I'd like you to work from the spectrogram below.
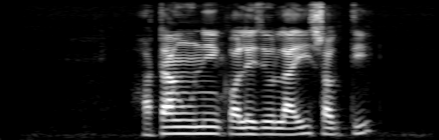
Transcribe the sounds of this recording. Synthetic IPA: hʌʈaw̃nekʌled͡zolajsʌk̚t̪i

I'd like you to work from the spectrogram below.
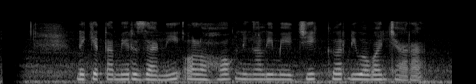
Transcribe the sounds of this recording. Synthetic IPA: nəkit̪amirzaniʔɔlɔɦɔk̚niŋalimɛd͡ʒikɨrdiwawaɲt͡ʃaɾa̰

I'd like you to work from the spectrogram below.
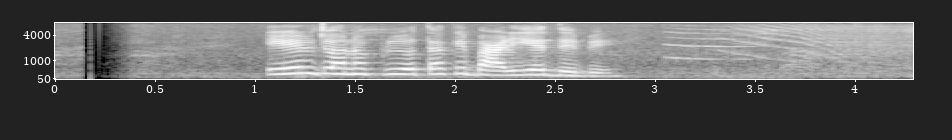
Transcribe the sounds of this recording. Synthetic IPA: eɾd͡ʑɔnokɾijot̪akebaɽijed̪ebe

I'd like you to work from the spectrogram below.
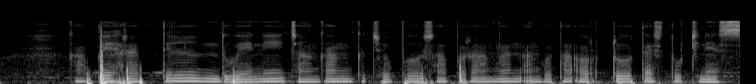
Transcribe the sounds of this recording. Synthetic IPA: kab̥ɛhrɛp̚t̪ɪlnd̪uenit͡ʃaŋkaŋkə̥d͡ʒ̥ob̥ɔsapəɾa̰ŋana̰ŋɡot̪aʔɔrd̪̥ot̪ɛ̰st̪ṵd̥inɛs

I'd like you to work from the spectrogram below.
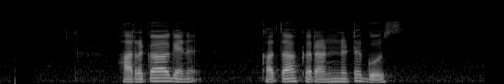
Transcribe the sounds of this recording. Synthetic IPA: haɾəkaːɡænə̰ | kat̪aːkəɾanːəʈəɡos

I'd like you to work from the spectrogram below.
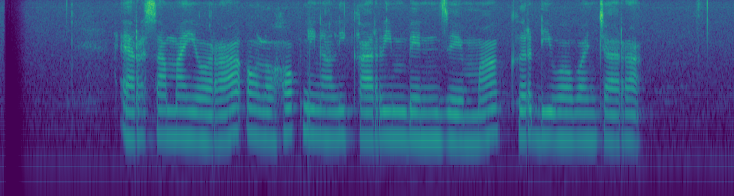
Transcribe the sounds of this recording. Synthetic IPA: ʔɛrsamajɔɾaʔɔlɔhɔk̚niŋalikaɾimbɛnzɛmakʰɨrdiwawaɲt͡ʃaɾa

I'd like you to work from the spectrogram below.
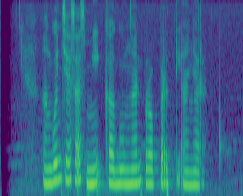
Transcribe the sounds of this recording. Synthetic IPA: ʔaŋɡʊnt͡ʃɛsasmikaɡuŋanpɾɔpərt̪ḭʔaɲər

